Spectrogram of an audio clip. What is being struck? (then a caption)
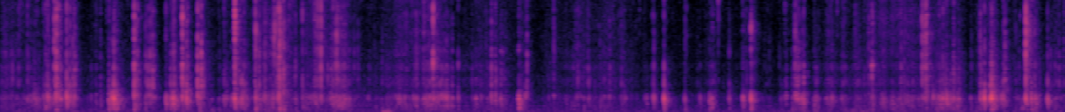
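Faux leather jacket. Long natural nails scratch and claw the front lower panel of a black faux leather jacket worn on the body. Dry, crinkly rasps and quick scraping bursts come in uneven clusters, bright and thin with almost no low end. Each stroke dies away almost at once.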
